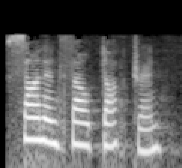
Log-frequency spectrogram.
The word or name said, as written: Sonnenfeldt Doctrine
